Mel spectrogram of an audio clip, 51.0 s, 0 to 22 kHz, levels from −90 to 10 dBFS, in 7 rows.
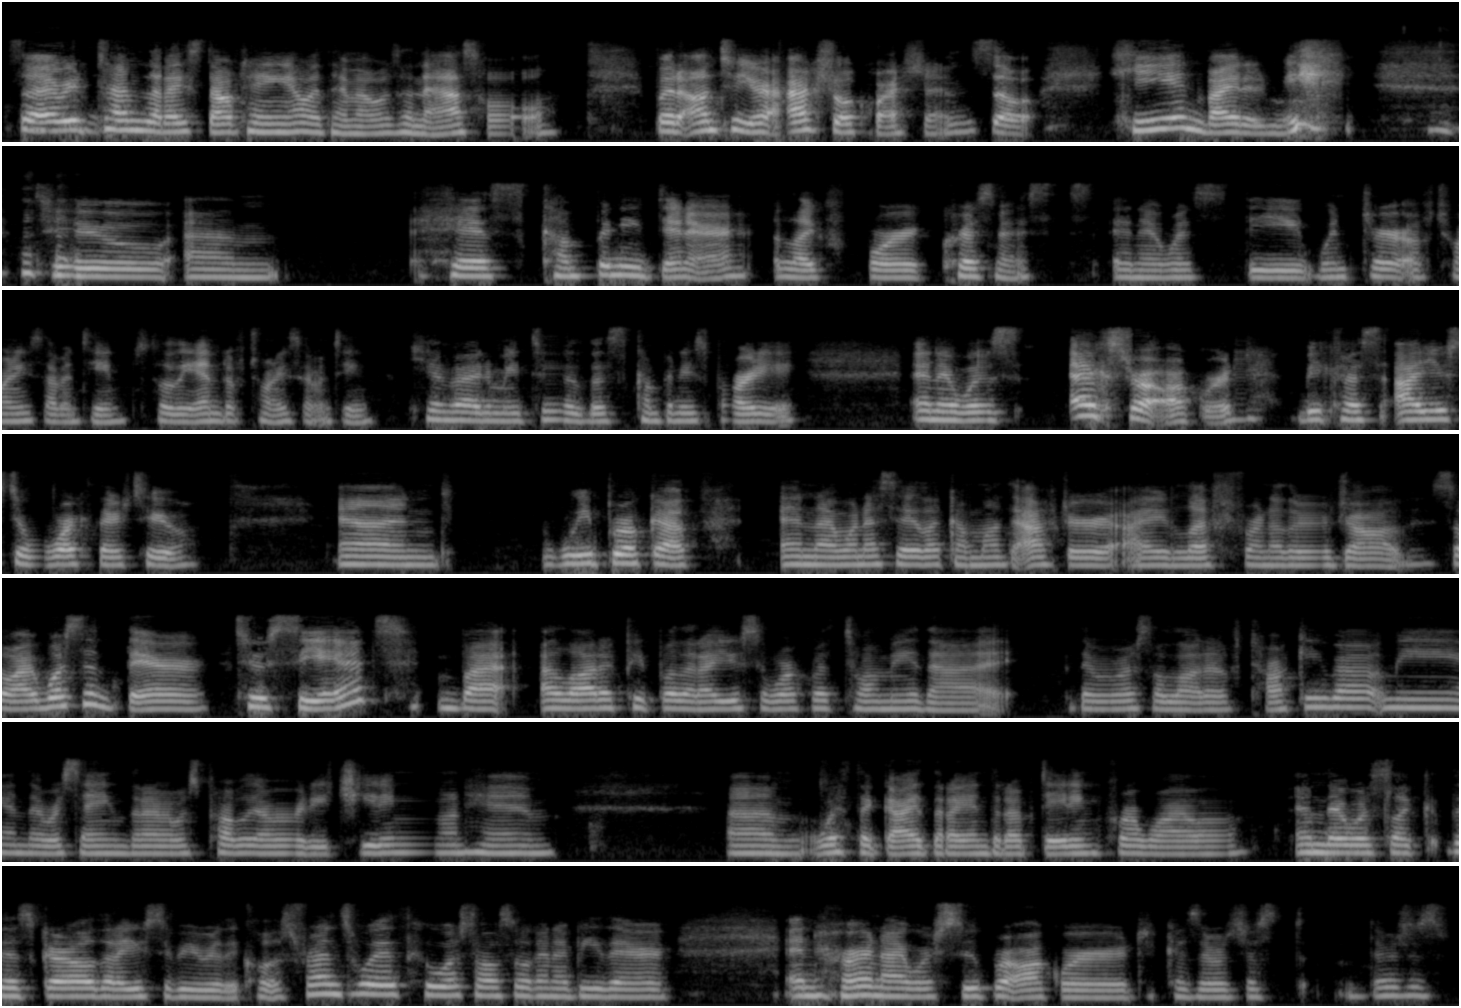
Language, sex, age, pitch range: English, female, 20-39, 180-220 Hz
